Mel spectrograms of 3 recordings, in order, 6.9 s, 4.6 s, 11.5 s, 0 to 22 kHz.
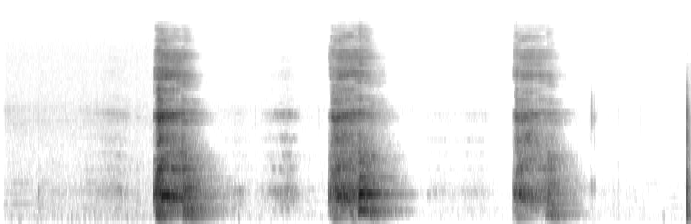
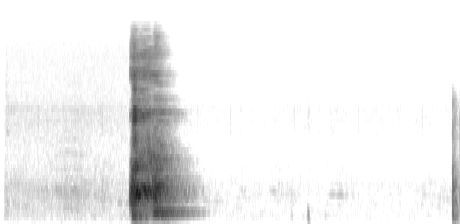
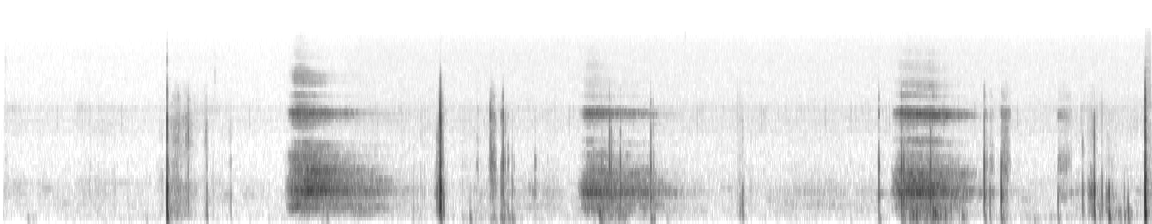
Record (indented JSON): {
  "three_cough_length": "6.9 s",
  "three_cough_amplitude": 24230,
  "three_cough_signal_mean_std_ratio": 0.29,
  "cough_length": "4.6 s",
  "cough_amplitude": 24748,
  "cough_signal_mean_std_ratio": 0.22,
  "exhalation_length": "11.5 s",
  "exhalation_amplitude": 28637,
  "exhalation_signal_mean_std_ratio": 0.27,
  "survey_phase": "beta (2021-08-13 to 2022-03-07)",
  "age": "65+",
  "gender": "Male",
  "wearing_mask": "No",
  "symptom_cough_any": true,
  "smoker_status": "Never smoked",
  "respiratory_condition_asthma": false,
  "respiratory_condition_other": false,
  "recruitment_source": "REACT",
  "submission_delay": "2 days",
  "covid_test_result": "Negative",
  "covid_test_method": "RT-qPCR",
  "influenza_a_test_result": "Unknown/Void",
  "influenza_b_test_result": "Unknown/Void"
}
